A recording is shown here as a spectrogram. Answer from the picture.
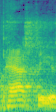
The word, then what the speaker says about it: pasty: Just remember, a pasty is something you eat. – Yes. – Okay. – I definitely was pronouncing it incorrectly, so I'm glad you got there before I did.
